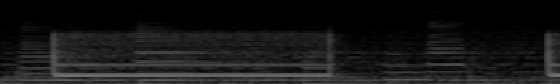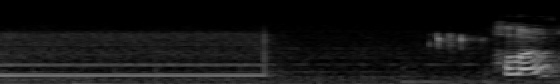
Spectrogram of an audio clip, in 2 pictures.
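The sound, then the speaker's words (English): A returned phone call rings out on the line: two long, steady electronic rings separated by a short pause, followed by a faint click as the call connects. No one speaks. “So I called him back, hoping for some good news.”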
